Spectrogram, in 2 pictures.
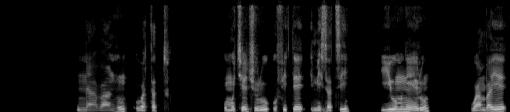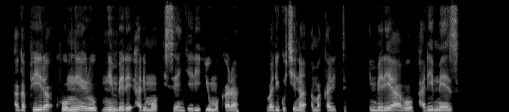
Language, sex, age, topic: Kinyarwanda, male, 25-35, health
